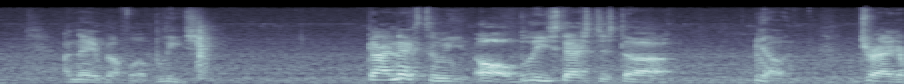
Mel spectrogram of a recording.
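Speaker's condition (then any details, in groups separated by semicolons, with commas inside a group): No condition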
